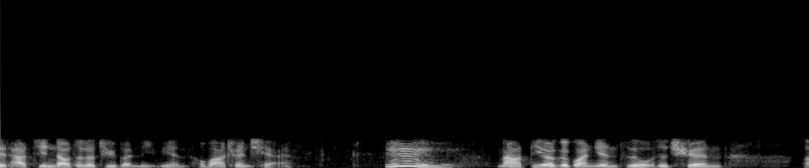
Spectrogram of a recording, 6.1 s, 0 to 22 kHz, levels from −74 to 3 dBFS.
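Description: Throughout, the speech has been squeezed through the AMR narrowband mobile codec at a low bitrate, and the buzzy, synthetic edge fits a mode near 8 kbit/s. Only about 250 Hz to 3.6 kHz survives, leaving the sound thin, boxy and dull.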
